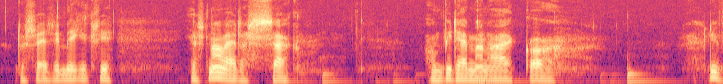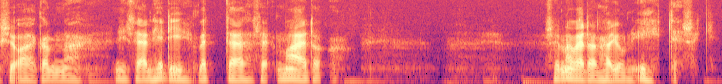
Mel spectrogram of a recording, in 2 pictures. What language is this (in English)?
Finnish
